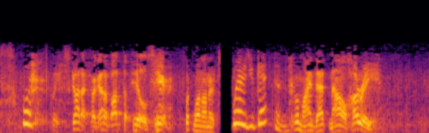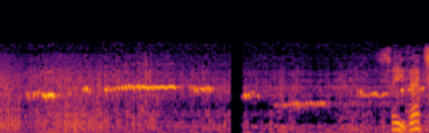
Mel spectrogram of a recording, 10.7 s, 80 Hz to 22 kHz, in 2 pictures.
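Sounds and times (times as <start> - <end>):
low hiss: 0.0 - 10.7
speech: 0.3 - 4.9, 10.2 - 10.7
bird singing a peculiar song of thin wavering whistles: 5.6 - 10.7.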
